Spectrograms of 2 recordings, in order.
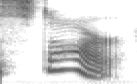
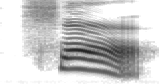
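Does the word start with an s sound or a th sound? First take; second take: s; th. First: It starts with a clear s sound. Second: It starts with a th sound, tongue out. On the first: The adult form of the word. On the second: A toddler's attempt at the word.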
